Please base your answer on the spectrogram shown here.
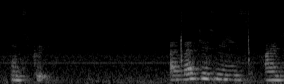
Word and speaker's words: undskyld: Ours is undskyld. 2 syllables. Undskyld. Both of these D's are silent, so you don't need to worry about them. Just like this. Undskyld.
